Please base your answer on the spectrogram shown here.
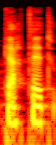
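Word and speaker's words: quartette: Donc, un quart-tête, un quintette, qui peuvent aussi s'orthographier sans le double TE, juste avec ET à la fin, mais qu'on prononce toujours quart-tête ou quintette.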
